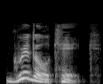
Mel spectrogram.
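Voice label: "griddlecake", British English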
